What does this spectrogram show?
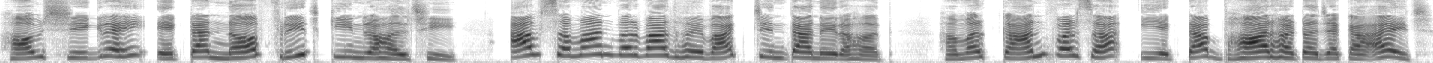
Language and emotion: Maithili, happy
